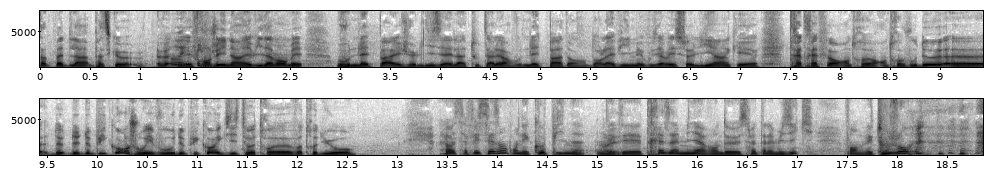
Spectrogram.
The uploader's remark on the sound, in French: France Bleu Soir en direct de l'Armada.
